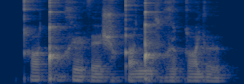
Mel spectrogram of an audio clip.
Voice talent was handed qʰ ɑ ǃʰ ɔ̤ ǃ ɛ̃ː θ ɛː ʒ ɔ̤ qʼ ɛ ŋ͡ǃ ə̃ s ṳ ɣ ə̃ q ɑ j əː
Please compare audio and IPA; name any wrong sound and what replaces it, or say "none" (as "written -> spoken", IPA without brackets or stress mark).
ǃ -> x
